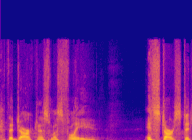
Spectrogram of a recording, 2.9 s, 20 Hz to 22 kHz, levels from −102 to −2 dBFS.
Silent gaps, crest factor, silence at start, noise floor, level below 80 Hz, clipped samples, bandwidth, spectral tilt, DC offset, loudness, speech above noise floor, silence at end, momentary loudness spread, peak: none; 20 dB; 0 s; -69 dBFS; -56 dBFS; under 0.1%; 16 kHz; -5.5 dB/octave; under 0.1%; -23 LUFS; 47 dB; 0 s; 9 LU; -4 dBFS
